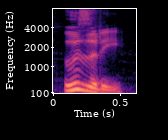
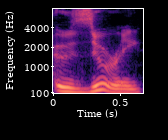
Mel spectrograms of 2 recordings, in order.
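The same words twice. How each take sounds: First: The R is pronounced like a Japanese R. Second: The R is pronounced like an English R. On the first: The speaker calls it right. "It's Uzuri" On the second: The speaker calls it wrong. "You don't say an R like that in Jap"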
